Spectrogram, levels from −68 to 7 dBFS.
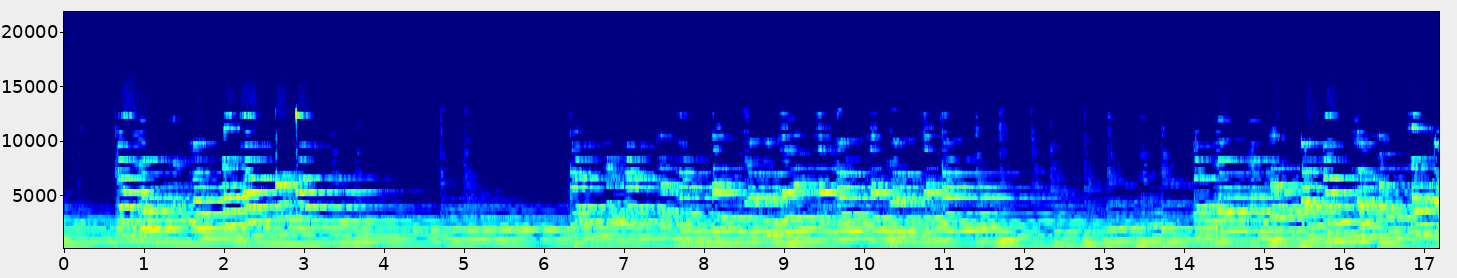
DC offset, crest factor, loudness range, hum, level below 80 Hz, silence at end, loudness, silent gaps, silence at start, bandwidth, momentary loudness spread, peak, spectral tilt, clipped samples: under 0.1%; 16 dB; 6 LU; none; -60 dBFS; 0 s; -21 LUFS; none; 0 s; 16 kHz; 10 LU; -6 dBFS; -1 dB/octave; under 0.1%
